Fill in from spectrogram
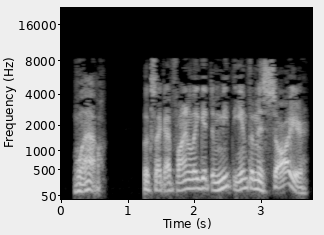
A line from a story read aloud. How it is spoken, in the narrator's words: Chad chuckled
